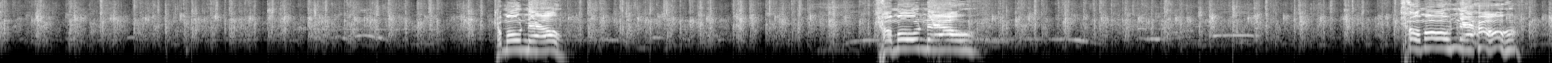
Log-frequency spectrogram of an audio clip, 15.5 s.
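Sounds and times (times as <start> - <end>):
audience clapping: 0.0 - 15.5
man calling out: 4.9 - 5.7, 8.5 - 10.3, 14.0 - 15.3
speech: 5.0 - 5.8, 8.8 - 9.9, 14.1 - 15.3.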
